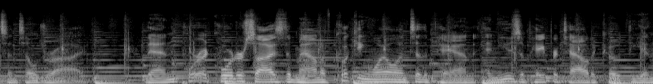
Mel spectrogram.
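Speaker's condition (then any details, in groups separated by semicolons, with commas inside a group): No condition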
